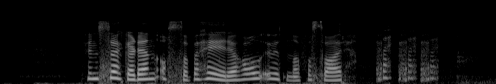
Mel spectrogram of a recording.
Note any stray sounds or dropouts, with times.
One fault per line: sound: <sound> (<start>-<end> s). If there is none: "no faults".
sound: laugh (3.8-4.4 s)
